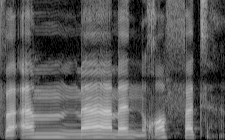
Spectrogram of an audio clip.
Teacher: Kha itu huruf halqi, berarti dia idhar halqi. Ya, man khaffat idhar tidak boleh kita samar-samarkan, harus jelas dan tidak boleh kita tahan.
